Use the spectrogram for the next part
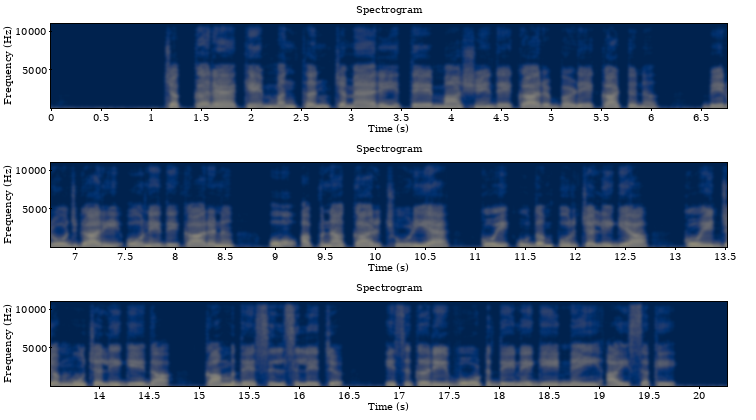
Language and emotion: Dogri, neutral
